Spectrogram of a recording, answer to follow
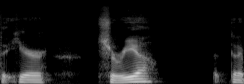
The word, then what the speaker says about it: Sharia: Sharia. Did I pronounce it right?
